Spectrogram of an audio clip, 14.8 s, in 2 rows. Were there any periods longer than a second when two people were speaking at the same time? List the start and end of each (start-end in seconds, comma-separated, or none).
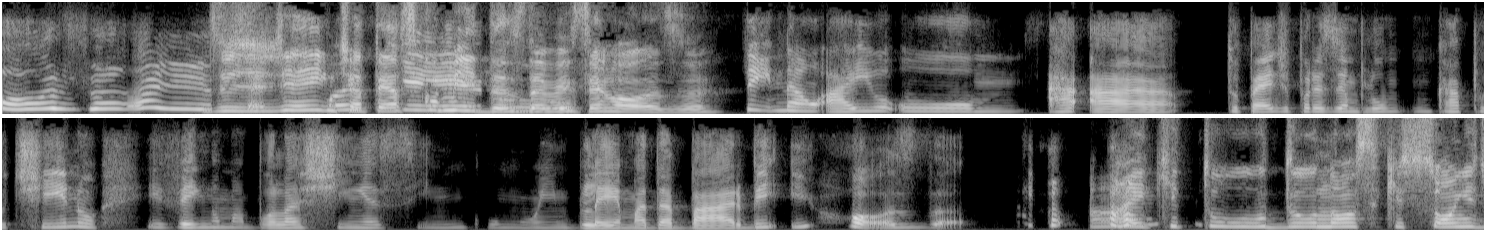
1.0-2.9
